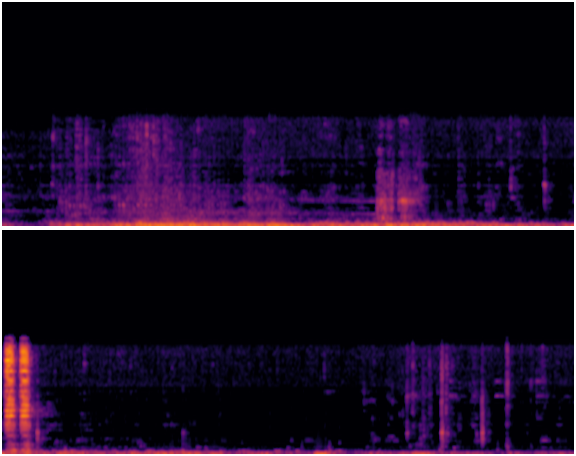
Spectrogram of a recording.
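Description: Low rumble of a car moving through traffic, heard from inside the cabin, loudest in the first few seconds. About seven seconds in, a vehicle horn gives a short double toot.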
